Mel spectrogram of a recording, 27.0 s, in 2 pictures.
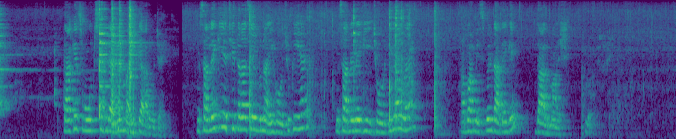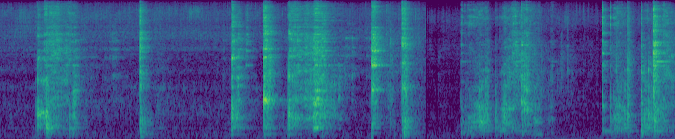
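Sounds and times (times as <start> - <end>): lentils sizzling in a pan: 0.0 - 27.0
spatula clattering while stirring: 18.1 - 21.9, 22.7 - 24.9, 25.6 - 27.0.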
